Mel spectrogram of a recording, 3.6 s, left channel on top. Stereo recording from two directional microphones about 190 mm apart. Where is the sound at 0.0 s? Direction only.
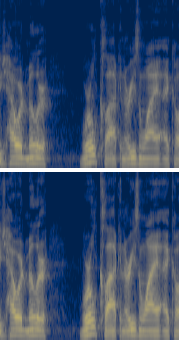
35° right (ahead or behind).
